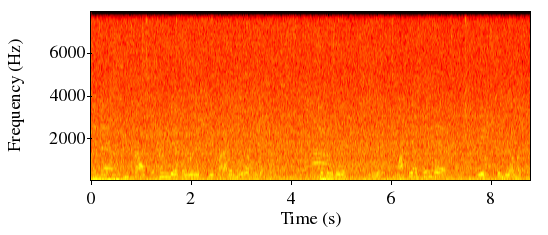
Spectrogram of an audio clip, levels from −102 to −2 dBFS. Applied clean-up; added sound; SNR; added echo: none; Rain; -4 dB; reverberation time 0.4 s.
